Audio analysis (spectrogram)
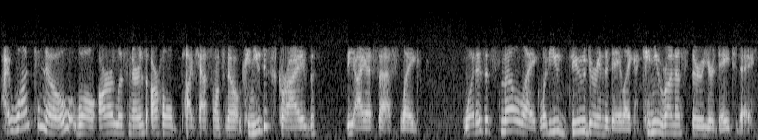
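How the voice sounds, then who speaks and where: A woman hosting a podcast asks an astronaut questions in an excited, chatty way, often saying "like". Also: medium pitch, normal speed, phone-quality sound. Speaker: podcast host and interviewer. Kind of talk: enthusiastic interview questions.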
